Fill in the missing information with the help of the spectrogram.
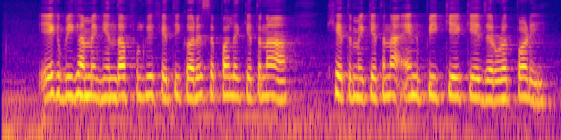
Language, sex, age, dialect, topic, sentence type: Magahi, female, 25-30, Western, agriculture, question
